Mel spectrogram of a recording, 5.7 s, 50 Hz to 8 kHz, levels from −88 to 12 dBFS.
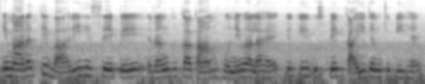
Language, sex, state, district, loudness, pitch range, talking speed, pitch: Hindi, female, Bihar, Jahanabad, -15 LUFS, 205-300 Hz, 200 wpm, 230 Hz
